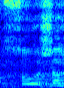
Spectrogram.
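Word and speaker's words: social: سوشل۔ اسی طرح آپ دیکھیں تو سوشل ہوا، سوشل، تو یہ بڑا شین پڑھا گیا کیونکہ سی کے بعد آئی اور اے ہے، سوشل۔ تو یہ آپ سمجھیں، اس طرح سے آپ تلفظ کریں گے، ٹھیک ہے؟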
